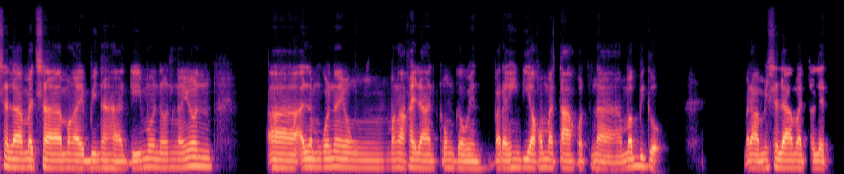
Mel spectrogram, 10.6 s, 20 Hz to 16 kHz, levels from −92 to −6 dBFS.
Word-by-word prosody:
salamat 125 -3 +3
sa 115 -2 +4
mga 115 -1 +2
ibinahagi 115 -1 -1
mo 130 +2 -2
'no. 120 -2 -2
Ngayon, 130 +3 -1 0.7
ah, 115 -2 +2
alam 125 -1 +1
ko 130 - +2
na 130 0 0
yung 120 -1 0 0.4
mga 115 0 -1
kailangan 120 -2 +1
kong 120 0 -4
gawin 110 -2 -1
para 115 0 0
hindi 120 +1 -3
ako 120 -1 +3
matakot 110 -2 0
na 100 -2 -2
mabigo. 130 +2 0 0.9
Maraming 115 +1 0
salamat 115 -3 +2
ulit. 110 -1 -2
120 Hz, 140 wpm, -23 LUFS, 115-125 Hz, 0.9 s, sa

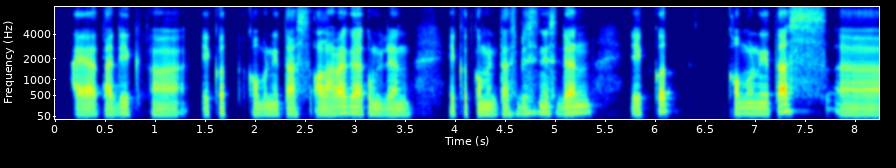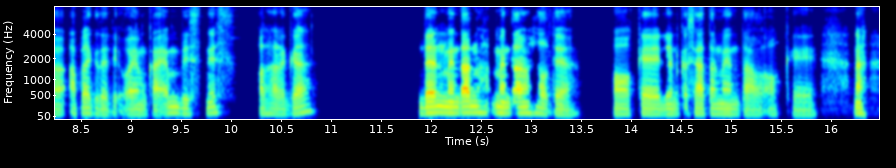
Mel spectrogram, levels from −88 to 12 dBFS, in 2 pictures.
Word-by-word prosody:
Kayak 95 0 +4
tadi, 100 +3 +2
eee, 95 -1 -3 0.3
ikut - - -4 0.2
komunitas 100 -1 -1 0.2
olahraga, 115 +4 +5
kemudian 95 -2 -3 0.5
ikut - - -6
komunitas 100 0 -3
bisnis, 115 0 -4
dan 115 +5 +3 0.4
ikut 140 +6 0 0.6
komunitas, 110 -1 +3 0.4
eee, 95 -1 0
apalagi 105 +1 -1
tadi, 90 - -5
UMKM, 90 +5 -1
bisnis, 110 +4 -6 0.2
olahraga 100 +4 -1 1.1
dan 115 +1 +9
mentan 115 +1 +8 0.2
mental 110 0 +5
health 100 -3 -3
ya? 85 +1 -2 0.3
Oke 95 0 +1
dan 95 0 -2
kesehatan 100 0 0
mental, 90 -3 -3
oke. 80 - -11 0.6
Nah, - - +4
100 Hz, 110 wpm, -28 LUFS, 95-110 Hz, 1.1 s, dan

